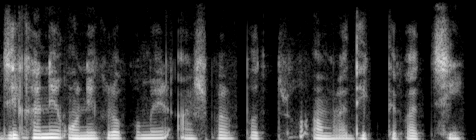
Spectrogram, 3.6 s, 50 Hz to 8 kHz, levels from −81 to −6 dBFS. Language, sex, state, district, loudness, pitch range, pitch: Bengali, female, West Bengal, Alipurduar, -18 LUFS, 160-175 Hz, 165 Hz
